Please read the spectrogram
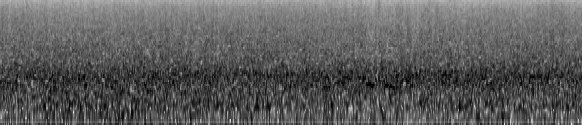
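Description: Steady rushing of water in a heavy rainstorm: floodwater pouring over a low brick ledge onto a flooded paved walkway.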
